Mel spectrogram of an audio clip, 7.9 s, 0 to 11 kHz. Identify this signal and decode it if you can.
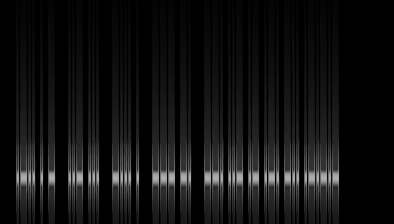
Morse code, heard as a keyed tone, about 32 wpm, 700 Hz. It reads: LET US BE ON GUARD.
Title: Sentences from Top 1000 Words - Review Part 4 - 30wpm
